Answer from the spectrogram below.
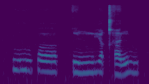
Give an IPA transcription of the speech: uː p ɔː kː ĩ mː yː qʰ ə ŋ u

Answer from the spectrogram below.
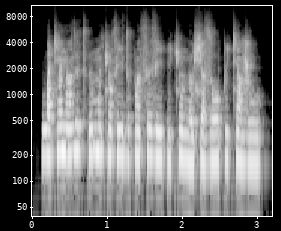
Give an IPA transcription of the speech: w a t͡ɕ ɐ̃ j ɐ̃ z ʉ t͡sʼ ɨ m ũ t͡ɕ õ s i d ɵ p ɐ̃ s ɨ z i ʔ i t͡ɕ ũ n ɵ ɕ ɐ z o p i t͡ɕ ã ʐ u

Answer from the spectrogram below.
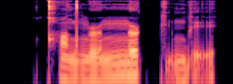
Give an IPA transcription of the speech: qʰ ɔ̃ d ŋ ə˞ nː ə˞ kː ḭ m b ḛ

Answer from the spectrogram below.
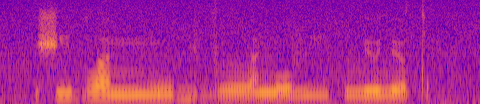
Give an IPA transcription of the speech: ʃ i b lˠ ɛ mː u b i b lː a ŋ o v i | lʲ o lʲ ɔ t

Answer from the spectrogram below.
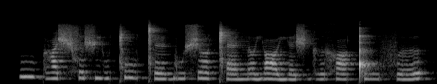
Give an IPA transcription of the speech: u ɡʱ ɑ ʃ s ə ʃ j u ǀ u ǀ ɛ ɡ u ʃ ʌ ǁ æ n ʌ j ɒ j ɛ ʃ ɡʱ ə x ɒ ǃ u f ə

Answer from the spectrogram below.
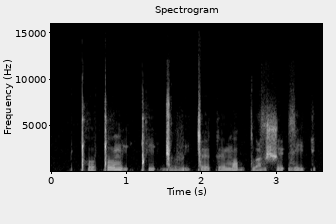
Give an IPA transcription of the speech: ǃʰ o˨ ǃ o˦ m ḭ˨ ʔ ǃʰ i˧ ʔ ɡ͡ǁ ɵ˨ v ḭ˨ ǀ ø˨˦ k ø˨ m ɔ˦ b tʷ ɑ˨ z ʃ y˦ ʔ z i˦ k

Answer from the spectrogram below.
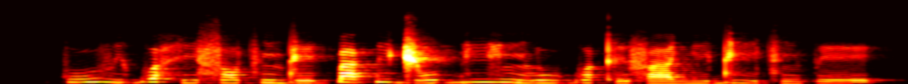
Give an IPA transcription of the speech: k uː˨˦ β i˨ ɡʷ a˦ h i˨ s ɔ˨ t͡s ĩ˨ d eː˨ k͡p a˦ k͡p i˦ d͡ʒ oː˨˦ ɡ͡b iː˦ ɣ ĩ˦˨ l uː˨ ɡʷ a˦ kʼ ɪ˨ f aː˨ ɲ iː˨ d iː˦˨ t͡s ĩ˨ p eː˨

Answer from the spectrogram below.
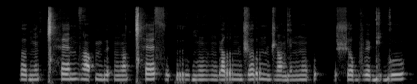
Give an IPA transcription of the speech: ɤ ɡ ɛ̃ ǀʰ ɛ n z ɑ̃ ʔ m b ø ʔ ŋ ɡ ɑ̃ ǀʰ ɛ s ṳ ʔ r ṳ ɡ ũ v ŋ ɡ ɑ r n d͡ʒ ɤ r n d͡ʒ ɑ̃ ɡ ɛ ŋ ũ ʔ | ʃ ɤ b v ø ɡ i ɡ u

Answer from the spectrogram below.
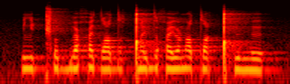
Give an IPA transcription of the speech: l i ǁ o b ɘ ħ e d ɛ dˤ ɛ ŋ͡ǃ ɘ d ɘ ħ e u̯ ɳ i tˤ ɛ ǃʰ ɨ ɦ ɘ

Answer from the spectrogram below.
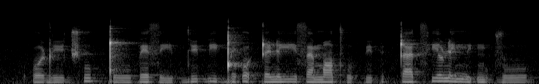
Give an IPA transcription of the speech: ʔ o˨ ɖ yː˨ t͡ʃʰ u˦ p ǃ uː˨ p e˧ s iː˨ p d̪ y˦ ɓ i˦˨ ɡ͡ǃ e˦ ʔ o˨ ʔ ʈ e˦ ɳ iː˦ s æ˦ m ɑ˦ tʰ u˧ ʔ p y˧ p | ʈ æ˧ t͡sʰ i˦ u̯ ɳ i˧ m i˧ ʔ m u˧ p z uː˧

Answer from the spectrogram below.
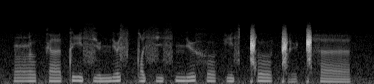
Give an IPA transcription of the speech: ʕ o k æ t i sʲ u nʲ o sʲ dˤ o sʲ i sʲ nʲ ɯ x o k i sʲ ǁ o ɡ͡ǁ ø ǁʰ æ

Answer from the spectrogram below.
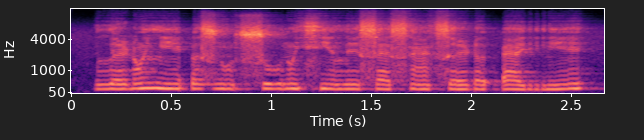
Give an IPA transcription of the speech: l ɘ ɽ õ lʲ ẽ ʔ ə z ũ s u ɾ ũ sʲ ə̃ l e s æ s æ̃ s ɘ ɽ ə ʔ æ rʲ ẽ

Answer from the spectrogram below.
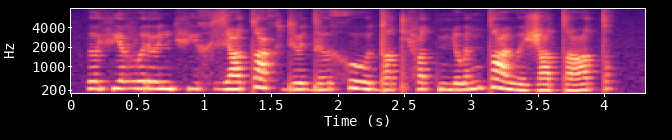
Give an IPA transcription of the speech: ə fʲ a v ə ɾ ø n fʲ ø x z i tˤ ø x d ø d ə x o d i tˤ fʲ ə tˤ ɲ u n tˤ a ð ə ʒ ɐ tˤ ɐ tˤ

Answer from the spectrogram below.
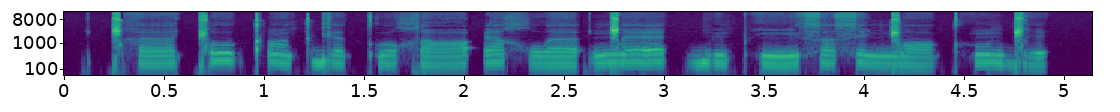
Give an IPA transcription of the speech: ǁʰ ɜ ǁ ʊ kʼ ɑ̃ t ɡʲ ɜ kʼ u χ ɾ ɑ ʔ ɛ χ w ɜ ʔ ŋ͡ǁ ɛ | b ĩ pʰ ĩ s ʌ s ɪ ŋ͡ǁ ɒ kʰ ũ ɡ͡ǁ ɪ

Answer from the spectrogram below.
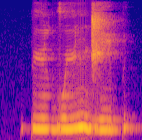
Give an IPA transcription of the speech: p y l ɡ w y n d͡ʒ i p

